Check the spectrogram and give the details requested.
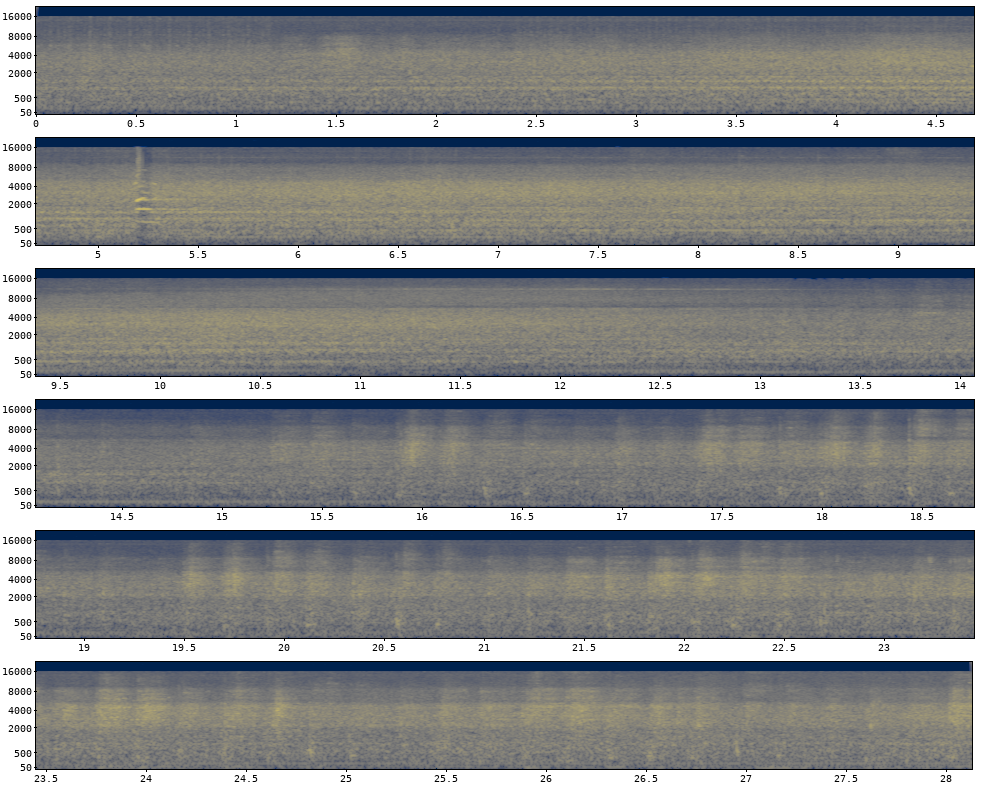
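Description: Diesel train running past with a steady engine drone; from about halfway through, a rhythmic clatter of wheels over rail joints joins in and grows.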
